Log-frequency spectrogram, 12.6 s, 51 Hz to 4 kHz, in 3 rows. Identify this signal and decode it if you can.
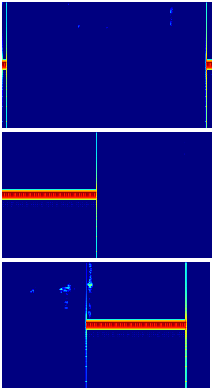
Ringback tone (North America), 440 + 480 Hz.
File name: CENTRAL NAVIERAS / out roberto.rueda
